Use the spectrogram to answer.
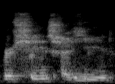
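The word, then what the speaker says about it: Rashid Shaheed: Wait, Rashid, how do you pronounce his name? Rash Rashid. Rasheed Shahed.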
